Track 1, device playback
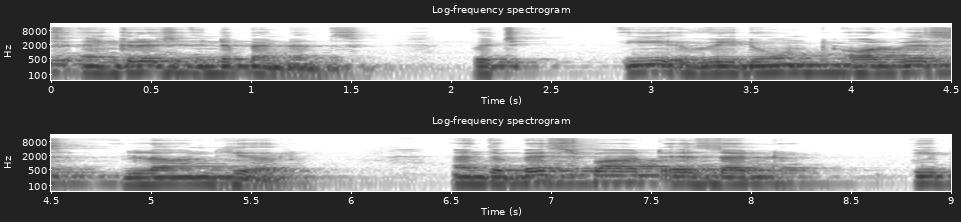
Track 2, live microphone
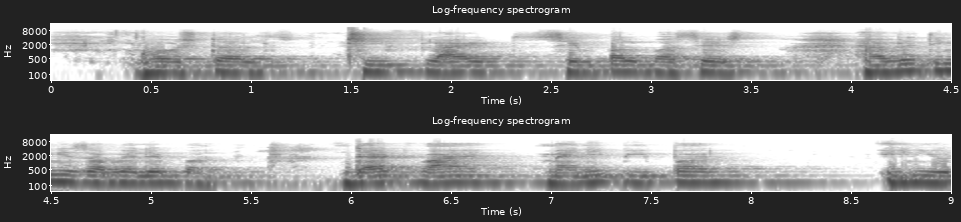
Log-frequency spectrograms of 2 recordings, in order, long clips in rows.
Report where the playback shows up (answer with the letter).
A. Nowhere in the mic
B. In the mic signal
A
